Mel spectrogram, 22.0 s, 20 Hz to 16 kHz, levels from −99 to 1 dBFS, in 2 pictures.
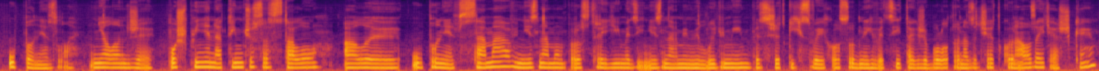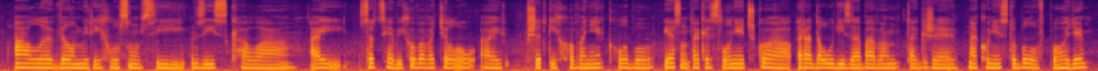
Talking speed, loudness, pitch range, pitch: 155 wpm, -17 LUFS, 205-220 Hz, 210 Hz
